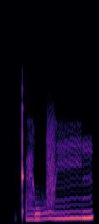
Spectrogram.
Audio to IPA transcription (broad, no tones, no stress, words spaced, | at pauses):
kʼæ̤wo̤ viːŋ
